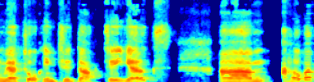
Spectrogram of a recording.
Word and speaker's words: Yoks: i i know they they call you dr jokes am i right yes they call me dr yocks my name is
